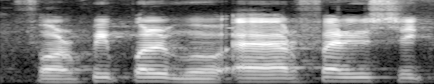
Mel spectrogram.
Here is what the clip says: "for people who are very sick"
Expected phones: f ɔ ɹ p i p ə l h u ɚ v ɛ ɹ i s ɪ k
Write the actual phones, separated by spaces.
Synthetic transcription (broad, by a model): f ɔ ɹ p i p ə l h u ɚ f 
